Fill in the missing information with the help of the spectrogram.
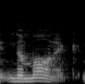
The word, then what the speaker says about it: mnemonic: Johnny Mnemonic. Is it mnemonic? Yeah, so the M is silent, right? – I love a silent M.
